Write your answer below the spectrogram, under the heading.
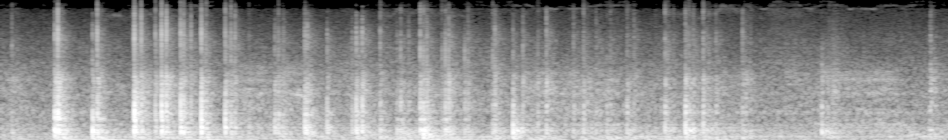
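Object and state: Ceramic wall tiles.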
